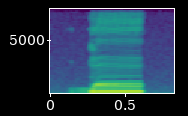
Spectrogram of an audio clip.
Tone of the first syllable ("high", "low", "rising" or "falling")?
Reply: high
